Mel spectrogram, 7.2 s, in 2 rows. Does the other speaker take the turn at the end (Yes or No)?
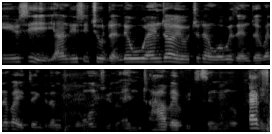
Yes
